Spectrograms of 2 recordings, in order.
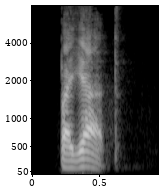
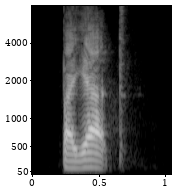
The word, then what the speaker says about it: payat: Payat. Payat. Payat. Payat is spelled as P-A-Y-A-T.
